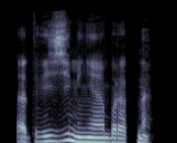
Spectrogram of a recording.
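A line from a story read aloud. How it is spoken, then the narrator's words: Tired voice. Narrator (Russian): уставшим голосом сказал я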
